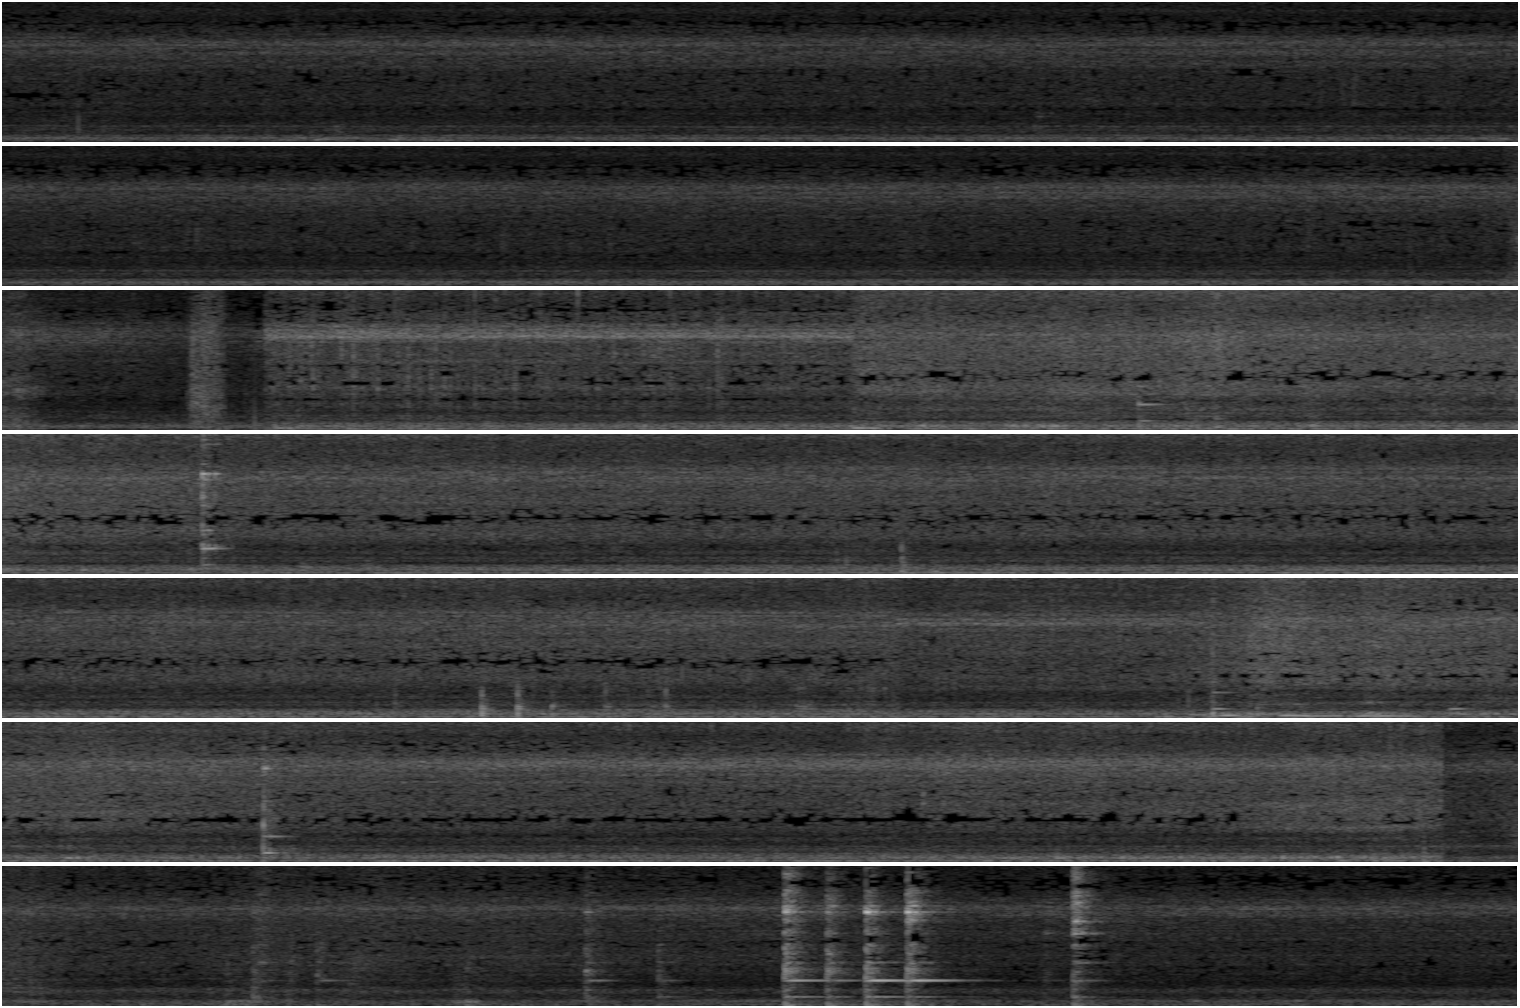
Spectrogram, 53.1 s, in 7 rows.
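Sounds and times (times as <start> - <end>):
vegetables sizzling in a pot: 0.0 - 53.0
metal spoon clinking on pot: 23.7 - 24.0, 48.4 - 51.1.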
